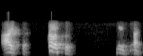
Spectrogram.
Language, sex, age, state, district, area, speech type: Kannada, female, 60+, Karnataka, Gulbarga, urban, conversation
